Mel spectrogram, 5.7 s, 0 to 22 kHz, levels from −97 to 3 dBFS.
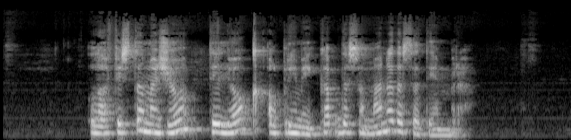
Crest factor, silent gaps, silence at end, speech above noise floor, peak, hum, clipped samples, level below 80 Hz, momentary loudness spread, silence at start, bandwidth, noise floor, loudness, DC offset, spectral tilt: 18 dB; none; 1.05 s; 47 dB; -2 dBFS; none; under 0.1%; -62 dBFS; 10 LU; 0.9 s; 12 kHz; -64 dBFS; -18 LUFS; under 0.1%; -4.5 dB/octave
